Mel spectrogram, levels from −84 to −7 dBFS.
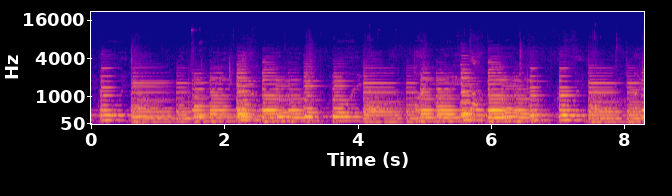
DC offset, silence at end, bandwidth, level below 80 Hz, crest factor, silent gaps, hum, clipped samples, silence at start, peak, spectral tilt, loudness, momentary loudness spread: under 0.1%; 0 s; 12 kHz; -60 dBFS; 16 dB; none; none; under 0.1%; 0 s; -8 dBFS; -7.5 dB/octave; -26 LUFS; 8 LU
